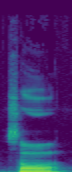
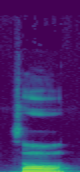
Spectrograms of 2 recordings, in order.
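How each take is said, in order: The two takes are said the same way.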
